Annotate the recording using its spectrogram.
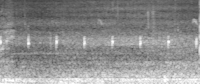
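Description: Inside a moving car: a steady low engine and road hum, with a regular high-pitched tick about three times a second from the turn-signal indicator.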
